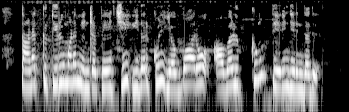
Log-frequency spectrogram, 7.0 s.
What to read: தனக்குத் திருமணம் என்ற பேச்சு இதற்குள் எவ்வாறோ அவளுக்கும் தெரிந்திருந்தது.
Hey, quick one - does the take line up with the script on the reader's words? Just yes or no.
yes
